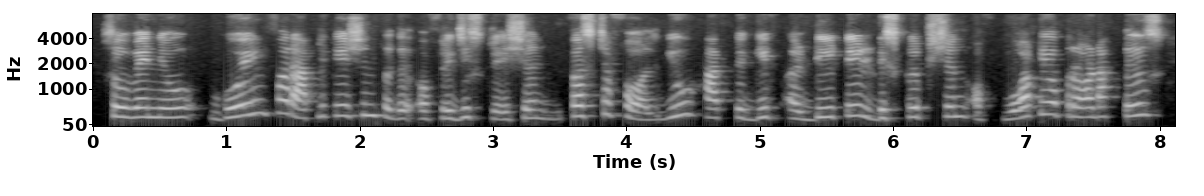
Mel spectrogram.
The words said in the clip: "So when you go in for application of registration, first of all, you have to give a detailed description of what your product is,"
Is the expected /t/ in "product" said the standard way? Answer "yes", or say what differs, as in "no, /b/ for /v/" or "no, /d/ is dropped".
yes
